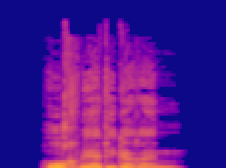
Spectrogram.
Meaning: inflection of hochwertig: 1. strong genitive masculine/neuter singular comparative degree 2. weak/mixed genitive/dative all-gender singular comparative degree
- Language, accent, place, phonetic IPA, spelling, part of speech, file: German, Germany, Berlin, [ˈhoːxˌveːɐ̯tɪɡəʁən], hochwertigeren, adjective, De-hochwertigeren.ogg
